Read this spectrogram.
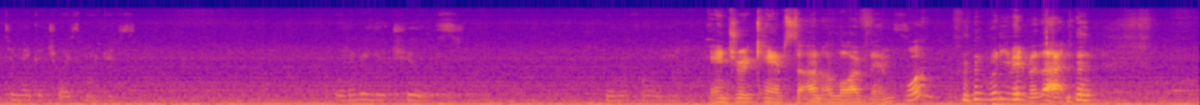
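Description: A young woman speaks softly and earnestly close by.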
